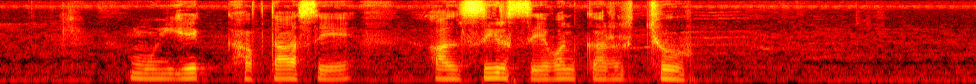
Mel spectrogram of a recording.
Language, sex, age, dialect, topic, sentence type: Magahi, male, 25-30, Northeastern/Surjapuri, agriculture, statement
